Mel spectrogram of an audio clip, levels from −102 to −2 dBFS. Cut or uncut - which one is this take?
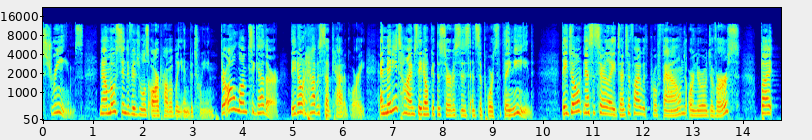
cut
